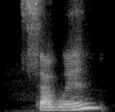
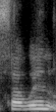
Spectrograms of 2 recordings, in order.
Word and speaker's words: Samhain: samhain i believe is how you pronounce it and like so many other uh,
